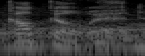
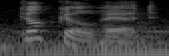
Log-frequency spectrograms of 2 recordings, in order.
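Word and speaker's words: Koko Head: to pick up Honolulu and uh diamond oh cocoe head wow I was right huh wow I was just when I first said it I thought I said it wrong and old it was right Coco head yeah folks we are uh getting there we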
